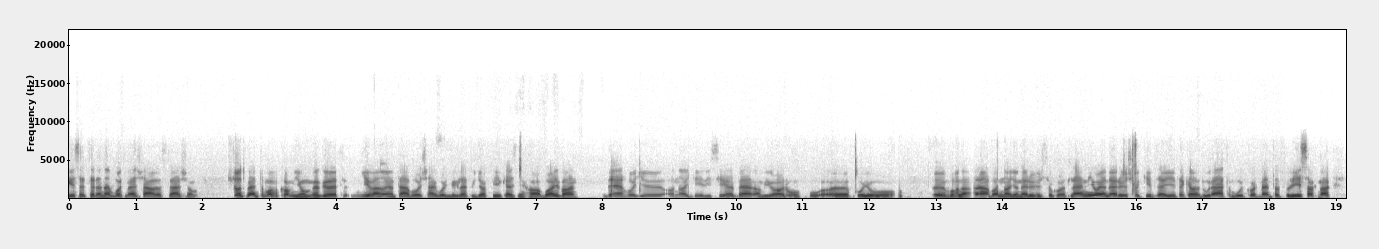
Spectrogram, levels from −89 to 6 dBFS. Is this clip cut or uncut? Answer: uncut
